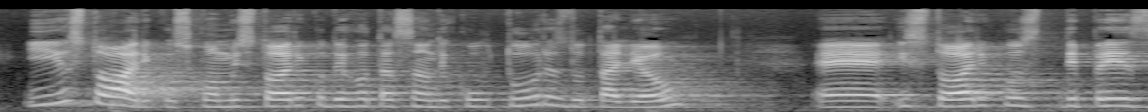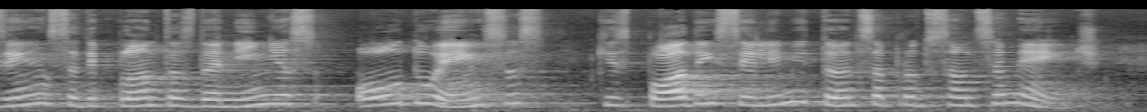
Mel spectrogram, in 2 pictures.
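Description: Noticeable background noise surrounds a woman speaking at a fairly slow pace. Her pitch is high, with ordinary variation. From western Paraná, Brazil (Medianeira region). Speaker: agronomist. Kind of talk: interview.

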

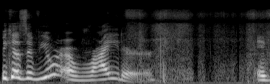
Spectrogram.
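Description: A woman at a fairly slow pace with lively intonation, over noticeable background noise. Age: 50s. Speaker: podcast host and author. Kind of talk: casual monologue. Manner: hesitant, many fillers.

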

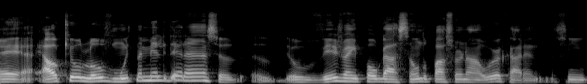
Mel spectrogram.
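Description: Speaking in a normal speaking voice, a man with a medium pitch uses lively intonation and hardly any pauses. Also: moderate pace. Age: 30s. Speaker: youth pastor. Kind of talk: casual chat.

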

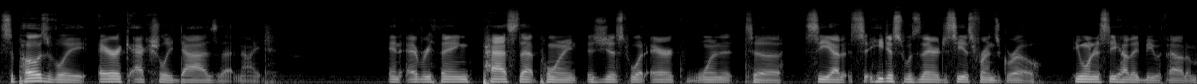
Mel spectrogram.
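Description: A man with an unremarkable speaking voice talks at medium pitch and a moderate pace with fairly even intonation, recorded very cleanly over a silent background. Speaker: podcast guest. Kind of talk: casual chat.

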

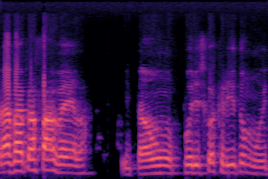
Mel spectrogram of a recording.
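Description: Very fast speech comes from a man. He pitches his voice fairly high and varies it in an ordinary way. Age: 20s. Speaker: social activist, founder of project for homeless people. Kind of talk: interview conversation.

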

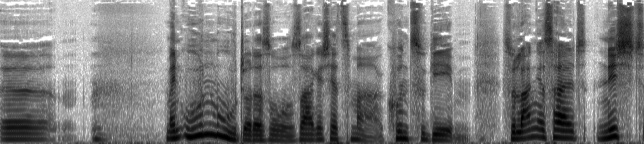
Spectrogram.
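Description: A man's very slow speech comes through on a very clean recording with a silent background. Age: 30s. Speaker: call center agent and podcaster. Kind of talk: solo podcast monologue. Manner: hesitant, many fillers.

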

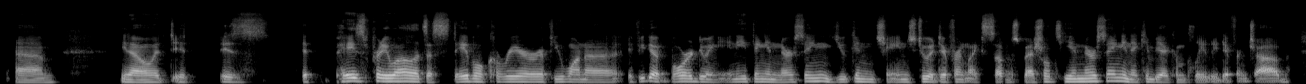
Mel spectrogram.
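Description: An American accent marks this man's ordinary speaking voice, medium in pitch, fairly quick, with fairly even intonation. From Minnesota. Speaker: nurse and anesthesia student. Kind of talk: interview.

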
